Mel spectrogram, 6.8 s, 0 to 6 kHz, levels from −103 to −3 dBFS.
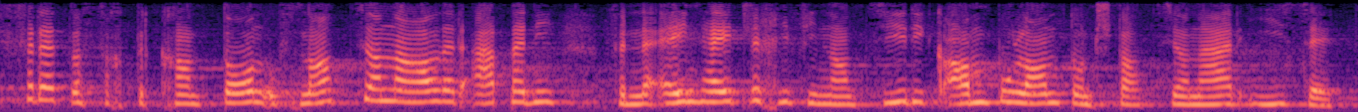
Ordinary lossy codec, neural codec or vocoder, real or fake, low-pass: Opus, 64 kbps; none; real; 5.4 kHz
